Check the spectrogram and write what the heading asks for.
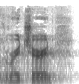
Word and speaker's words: Richard: I know it's spelled Richard, but I'm pronouncing it correctly. As someone that has spoken and interviewed Dawn Richard multiple times, that is the way you pronounce her last name.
